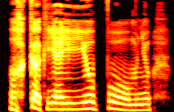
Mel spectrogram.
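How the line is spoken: Booming fat man's voice. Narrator (Russian): прогудел толстый камергер

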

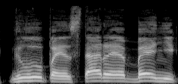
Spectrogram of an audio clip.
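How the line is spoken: Excited teasing shout. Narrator (Russian): крикнул он, подпрыгивая на диване

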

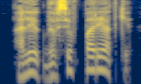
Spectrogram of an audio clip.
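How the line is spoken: Hurried whisper. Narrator (Russian): торопливым шепотом сказал он

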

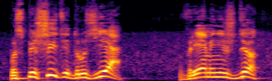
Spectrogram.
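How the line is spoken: Shouting. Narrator (Russian): Арагорн крикнул

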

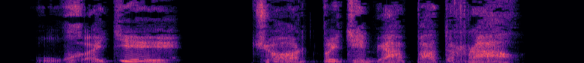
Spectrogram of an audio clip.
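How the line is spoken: Hoarse creature. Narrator (Russian): прохрипело существо

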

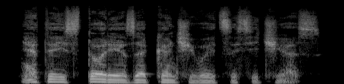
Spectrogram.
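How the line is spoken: Whispered. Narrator (Russian): прошептал он

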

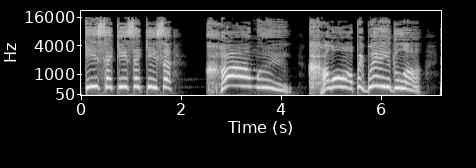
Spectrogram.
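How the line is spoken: Sudden howl. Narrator (Russian): Неожиданно взвыл доселе молчавший агент 013

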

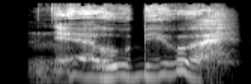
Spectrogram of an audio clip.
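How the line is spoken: Hoarse croak. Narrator (Russian): прохрипел охотник

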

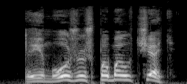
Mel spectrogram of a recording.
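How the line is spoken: Thundering blind man. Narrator (Russian): прогремел слепой Ио

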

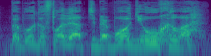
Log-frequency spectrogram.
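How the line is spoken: Mutter. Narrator (Russian): пробормотал он

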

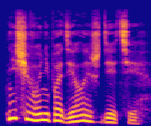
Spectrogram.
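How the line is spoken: Sighing. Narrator (Russian): вздохнула она

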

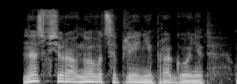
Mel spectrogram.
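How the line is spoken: Dejected objection. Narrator (Russian): уныло возразил прорицатель

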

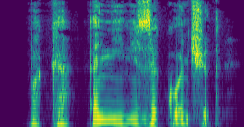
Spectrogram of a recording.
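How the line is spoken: Quiet answer. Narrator (Russian): тихо ответила она

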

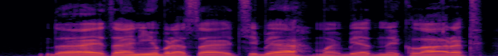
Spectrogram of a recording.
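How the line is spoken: Muttering. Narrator (Russian): пробормотал Шелли

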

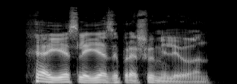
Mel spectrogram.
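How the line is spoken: Wry snort. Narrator (Russian): хмыкнул Геральт

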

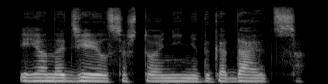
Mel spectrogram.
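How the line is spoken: Quiet. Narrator (Russian): тихо сказал профессор

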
